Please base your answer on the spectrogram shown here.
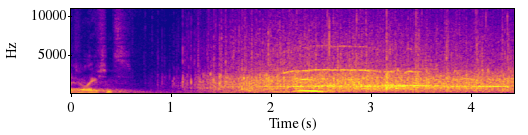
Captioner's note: applause and cheering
